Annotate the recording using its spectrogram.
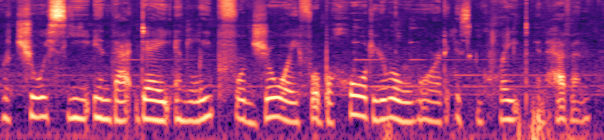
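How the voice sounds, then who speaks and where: Speaking at a fairly slow pace with hardly any pauses, a woman with an American accent uses a fairly high pitch and monotone, flat intonation. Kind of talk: Bible chapter reading.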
